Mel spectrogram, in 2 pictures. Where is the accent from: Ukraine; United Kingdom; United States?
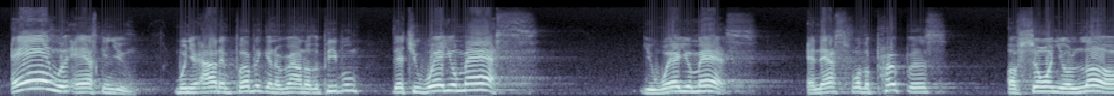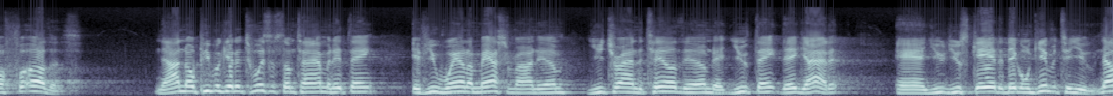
United States; Brunswick, Georgia; Young man was just jogging down the streets in Brunswick, Georgia, my hometown in Brunswick.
